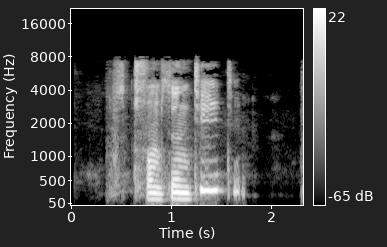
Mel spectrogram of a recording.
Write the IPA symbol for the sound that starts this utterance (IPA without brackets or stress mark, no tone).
θ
